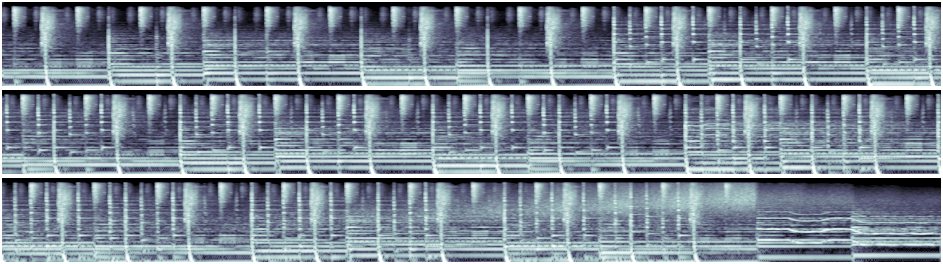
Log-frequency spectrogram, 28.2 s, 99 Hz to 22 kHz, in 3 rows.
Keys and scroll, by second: 1.4 1, 2.0 Tab, 4.3 8, 4.6 Return, 10.6 2, 10.9 Return, 14.5 2, 15.1 Return, 18.1 ctrl+-, 19.3 ctrl++, 25.6 ctrl+-, 27.2 ctrl++.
